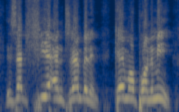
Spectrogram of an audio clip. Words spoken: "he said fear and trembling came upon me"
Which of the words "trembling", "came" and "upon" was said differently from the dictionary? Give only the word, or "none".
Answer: none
